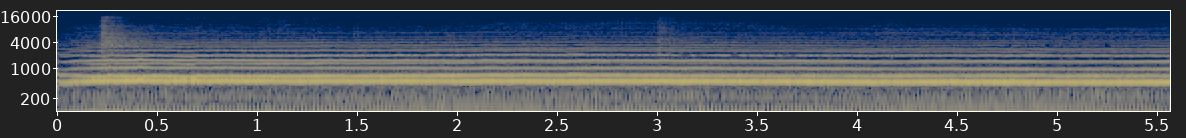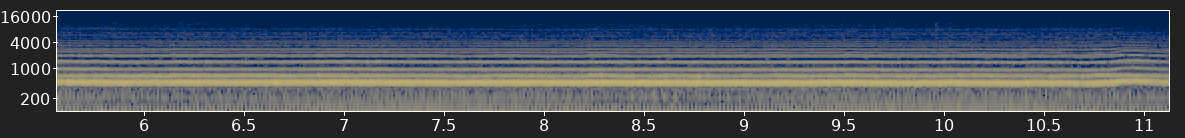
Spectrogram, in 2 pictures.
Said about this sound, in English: But now listen to this sound file, and this is two different forms of mosquitoes being placed close together. And their harmonics aren't matching.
